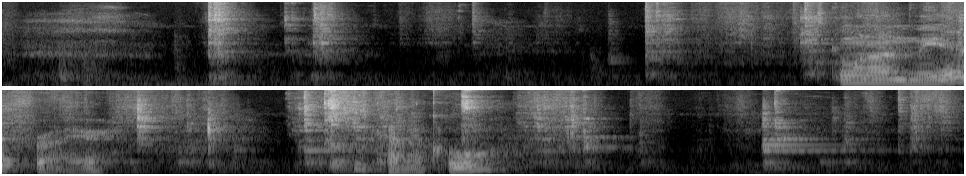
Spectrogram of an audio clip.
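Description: A spoon clinks and scrapes against a metal pot.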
